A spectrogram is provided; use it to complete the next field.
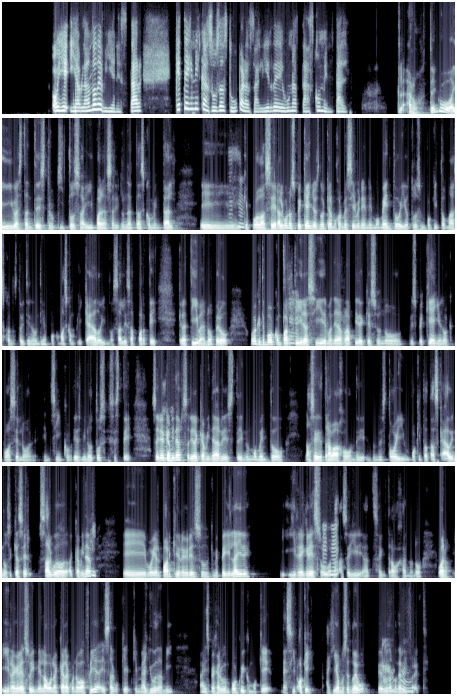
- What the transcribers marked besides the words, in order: other background noise; tapping
- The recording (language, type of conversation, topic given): Spanish, podcast, ¿Qué técnicas usas para salir de un bloqueo mental?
